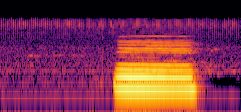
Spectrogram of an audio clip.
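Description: Near silence, then about a second in a man's voice holds a flat, drawn-out hesitation sound, "uhhh", for just under a second.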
